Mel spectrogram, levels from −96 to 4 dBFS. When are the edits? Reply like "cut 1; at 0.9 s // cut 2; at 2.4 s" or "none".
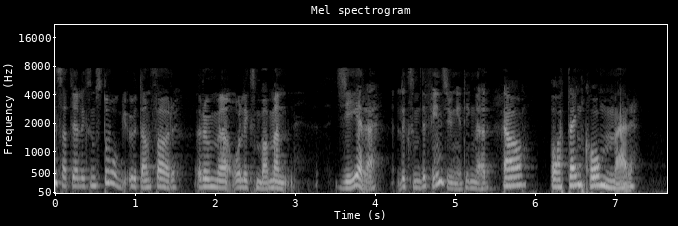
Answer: cut 1; at 4.6 s // cut 2; at 6.1 s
